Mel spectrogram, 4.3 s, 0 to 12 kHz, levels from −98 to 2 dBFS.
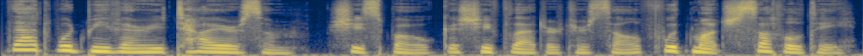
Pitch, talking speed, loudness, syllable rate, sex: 175 Hz, 195 wpm, -18 LUFS, 5.8 syllables/s, female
